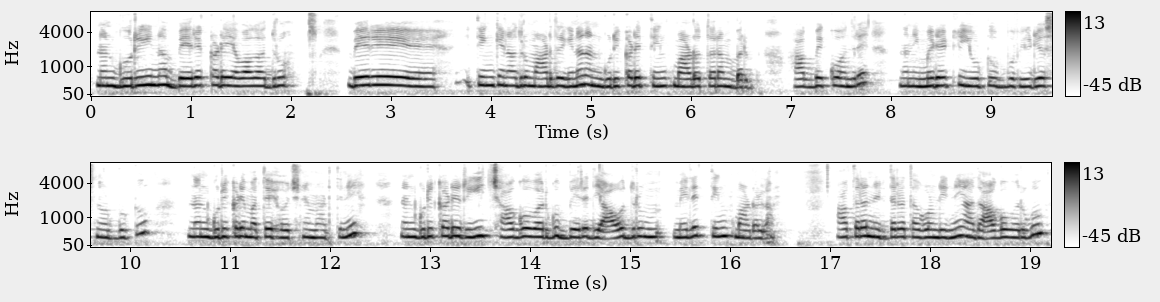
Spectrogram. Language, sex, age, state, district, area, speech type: Kannada, female, 18-30, Karnataka, Tumkur, rural, spontaneous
